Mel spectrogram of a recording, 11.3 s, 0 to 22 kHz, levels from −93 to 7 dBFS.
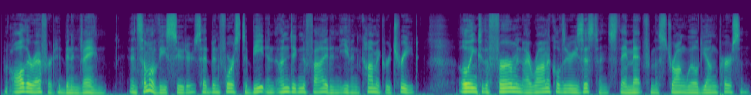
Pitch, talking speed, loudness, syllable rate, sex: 140 Hz, 210 wpm, -20 LUFS, 5.6 syllables/s, male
